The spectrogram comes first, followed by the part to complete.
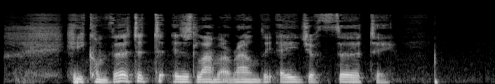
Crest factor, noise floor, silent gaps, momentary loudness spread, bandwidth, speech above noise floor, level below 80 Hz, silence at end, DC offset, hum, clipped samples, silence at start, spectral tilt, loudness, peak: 16 dB; -55 dBFS; none; 15 LU; 11.5 kHz; 38 dB; -40 dBFS; 0.55 s; under 0.1%; none; under 0.1%; 0.05 s; -5.5 dB/octave; -17 LUFS; -2 dBFS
